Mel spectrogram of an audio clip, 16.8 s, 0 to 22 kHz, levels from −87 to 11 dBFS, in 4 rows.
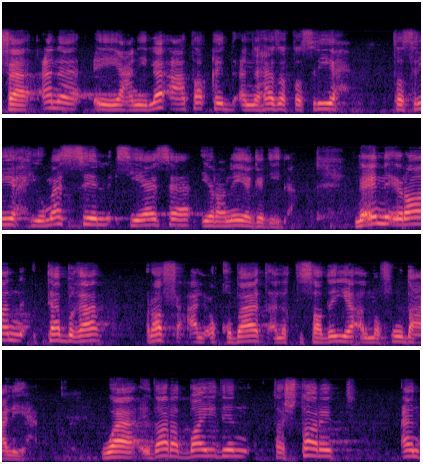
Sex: male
